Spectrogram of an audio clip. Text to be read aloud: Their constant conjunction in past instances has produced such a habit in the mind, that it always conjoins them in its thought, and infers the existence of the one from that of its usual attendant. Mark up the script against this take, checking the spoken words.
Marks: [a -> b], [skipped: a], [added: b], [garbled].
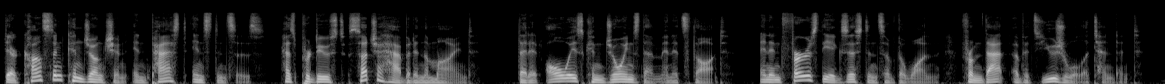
Their constant conjunction in past instances has produced such a habit in the mind, that it always conjoins them in its thought, and infers the existence of the one from that of its usual attendant.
